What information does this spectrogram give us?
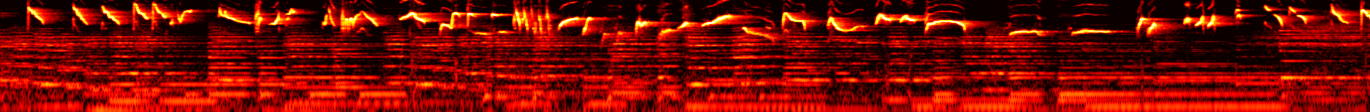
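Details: Oriental white-eye singing in the ngecrok style, its song filled with white-rumped shama phrases: rapid high, sharp chirps and whistled slurs, some falling, some rising, in quick bursts over faint low music-like tones.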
